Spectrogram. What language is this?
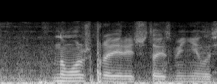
Russian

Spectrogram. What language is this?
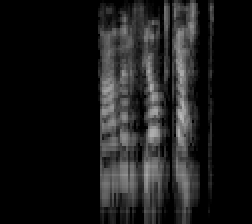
Icelandic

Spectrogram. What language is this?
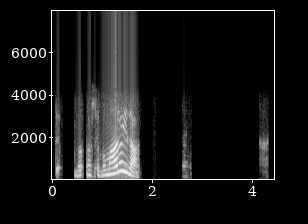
Dogri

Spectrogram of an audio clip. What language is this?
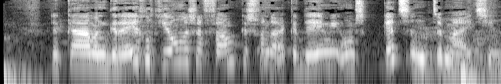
Western Frisian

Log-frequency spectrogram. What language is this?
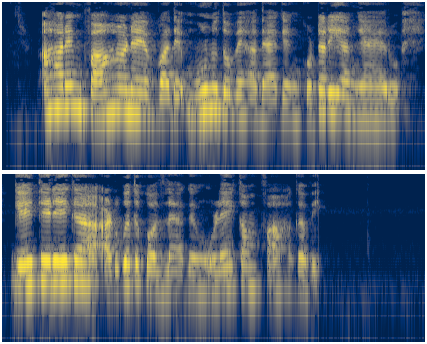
Divehi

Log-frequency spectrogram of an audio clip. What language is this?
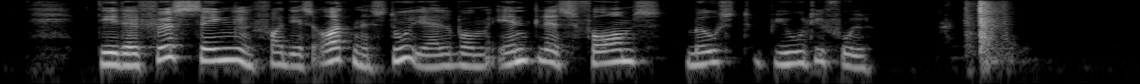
Danish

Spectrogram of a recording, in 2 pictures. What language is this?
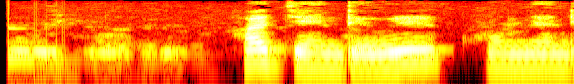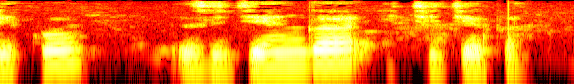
Kinyarwanda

